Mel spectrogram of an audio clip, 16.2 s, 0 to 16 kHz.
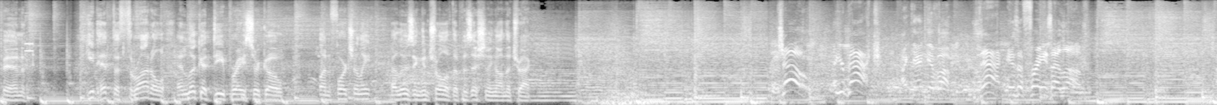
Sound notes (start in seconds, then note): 3.4 audience sighs; 7.2 upbeat rock guitar music; 14.3 upbeat rock guitar music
